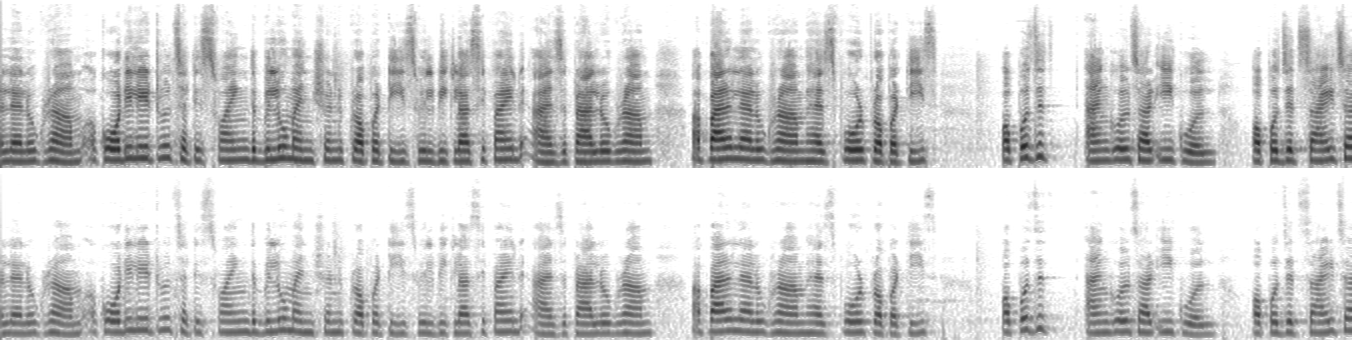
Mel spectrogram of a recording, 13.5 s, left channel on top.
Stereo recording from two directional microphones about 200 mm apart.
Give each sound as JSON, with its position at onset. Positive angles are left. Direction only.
{"t": 0.0, "sound": "speech", "side_deg": 55}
